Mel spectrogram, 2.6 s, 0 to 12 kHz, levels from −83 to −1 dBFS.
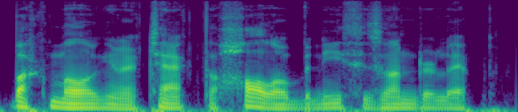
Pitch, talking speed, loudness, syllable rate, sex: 85 Hz, 185 wpm, -19 LUFS, 7.0 syllables/s, male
